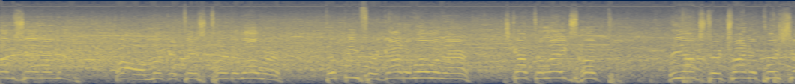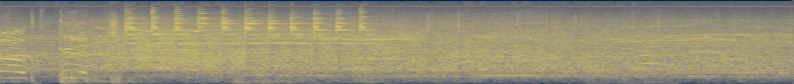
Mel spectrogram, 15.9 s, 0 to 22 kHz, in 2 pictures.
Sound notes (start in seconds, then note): 9.2 bell ringing; 11.2 audience shouting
